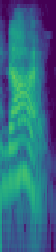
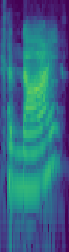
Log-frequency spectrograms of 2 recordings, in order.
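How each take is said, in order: First: The K sound is left off the start. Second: The K sound is pronounced at the start. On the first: The speaker calls it right. "the K is silent. You know, you say knife" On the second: The speaker calls it wrong. "do you say knife?"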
